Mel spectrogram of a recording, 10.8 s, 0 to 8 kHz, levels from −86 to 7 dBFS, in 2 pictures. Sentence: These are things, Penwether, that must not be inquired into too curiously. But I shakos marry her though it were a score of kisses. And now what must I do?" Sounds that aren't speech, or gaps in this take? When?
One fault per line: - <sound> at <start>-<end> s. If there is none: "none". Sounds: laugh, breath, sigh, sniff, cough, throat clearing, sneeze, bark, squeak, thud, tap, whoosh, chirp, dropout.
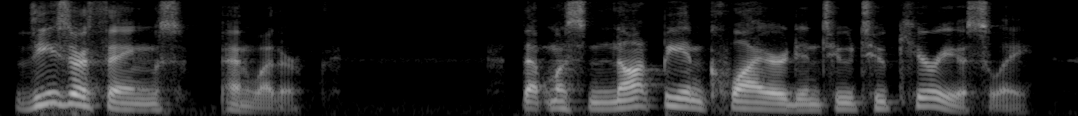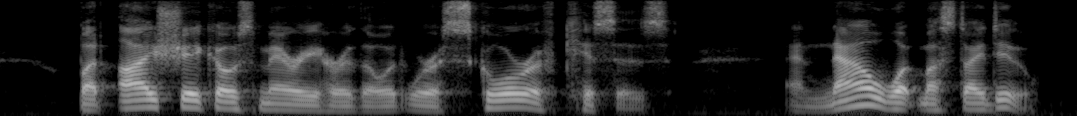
none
